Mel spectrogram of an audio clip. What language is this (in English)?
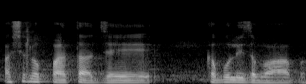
Marathi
